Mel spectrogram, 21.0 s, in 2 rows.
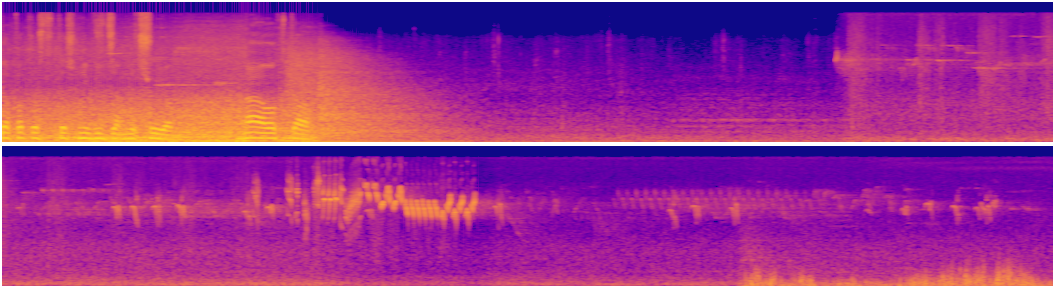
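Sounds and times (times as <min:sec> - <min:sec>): songbirds chirping: 0:06.6 - 0:21.0
loud rapid bird trill: 0:11.4 - 0:16.1.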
